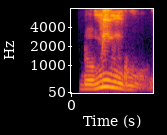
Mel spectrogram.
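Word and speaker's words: domingo: ini disebut domain Hai Nah dominggu ya bacanya dominggu Ya yang kemudian dialihkan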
